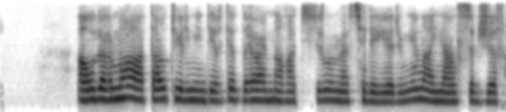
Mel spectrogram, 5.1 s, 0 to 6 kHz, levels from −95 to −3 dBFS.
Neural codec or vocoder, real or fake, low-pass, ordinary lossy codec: codec, 24 kHz, 0.9 kbps, WavTokenizer, medium music audio release; fake; 5.4 kHz; none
